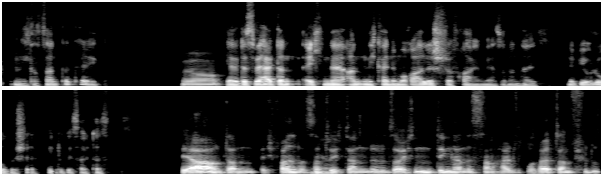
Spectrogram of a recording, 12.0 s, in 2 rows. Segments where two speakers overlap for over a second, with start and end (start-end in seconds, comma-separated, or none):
none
